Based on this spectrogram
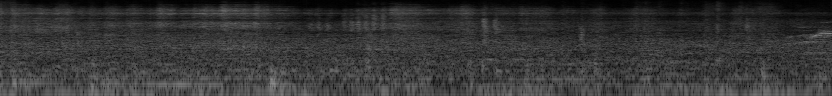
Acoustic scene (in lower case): residential area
